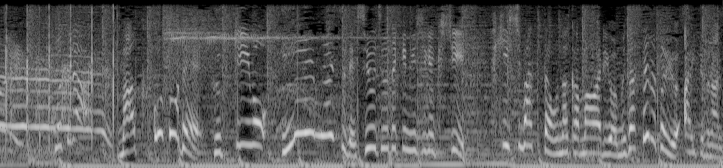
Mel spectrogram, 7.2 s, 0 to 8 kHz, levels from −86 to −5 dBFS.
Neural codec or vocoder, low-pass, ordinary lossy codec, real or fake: none; 7.2 kHz; none; real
